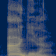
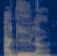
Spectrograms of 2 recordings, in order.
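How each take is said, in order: First: The stress is on the first syllable. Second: The stress is on a later syllable. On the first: The speaker calls it right. "We have an accent on the first A" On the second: The speaker calls it wrong.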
